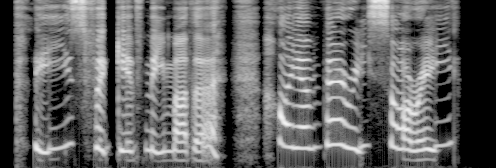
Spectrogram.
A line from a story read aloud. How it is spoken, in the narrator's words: I sobbed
